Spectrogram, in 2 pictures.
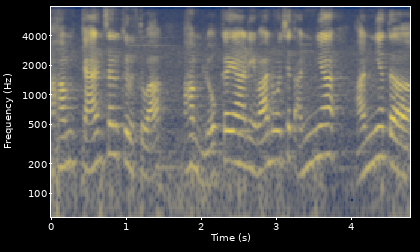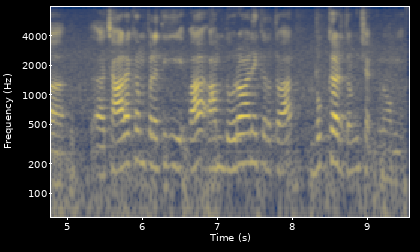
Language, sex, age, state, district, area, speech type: Sanskrit, male, 18-30, Telangana, Hyderabad, urban, spontaneous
